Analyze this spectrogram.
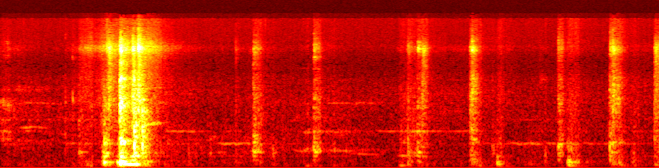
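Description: Thumps and rustles sound close by.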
